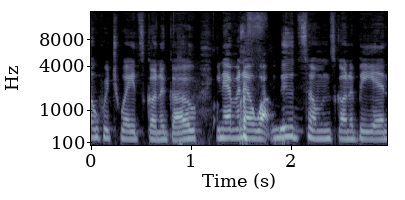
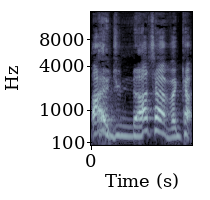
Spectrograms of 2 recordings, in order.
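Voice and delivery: mock upset, shocked, acted-out tone; 4 semitones higher, 3 dB louder than usual. Replaying to the other speaker how he reacted, mock-upset shocked denial. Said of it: "why, [name], are you so upset".

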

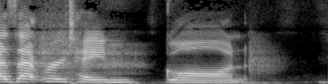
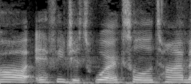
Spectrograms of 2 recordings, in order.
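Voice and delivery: ordinary talk, nothing marked

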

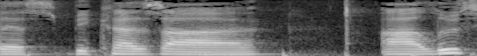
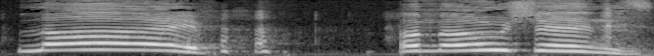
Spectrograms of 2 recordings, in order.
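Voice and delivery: high, ecstatic shouts. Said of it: "shouting random words".

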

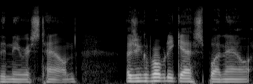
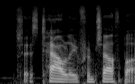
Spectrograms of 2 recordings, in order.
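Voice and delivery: usual speaking voice

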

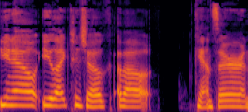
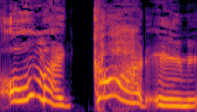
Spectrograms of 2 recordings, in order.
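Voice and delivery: acted, very slow, swooping, stunned laughing exclamation; 10 semitones higher than usual. Retelling how a woman and her husband reacted, imitating a shocked laugh. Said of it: "it was like a really shocked laugh".

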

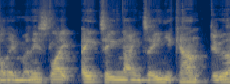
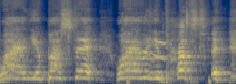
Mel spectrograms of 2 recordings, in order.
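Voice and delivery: play-acted, very high, shrill, piercing shriek; 6 dB louder than usual. Confessing to screaming when a player didn't pass, retelling own screaming. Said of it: "I started screaming".

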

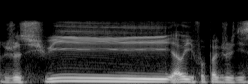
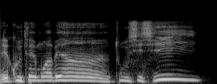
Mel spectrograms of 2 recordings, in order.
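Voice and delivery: solemn, booming stentorian voice, pitched up; 8 semitones higher than usual. A character bursts through the palace doors to address everyone, booming stentorian voice. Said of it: "je prends une voix de Stentor et je dis".

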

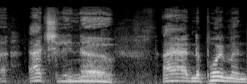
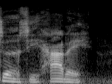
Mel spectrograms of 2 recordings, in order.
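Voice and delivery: ordinary talk, nothing marked

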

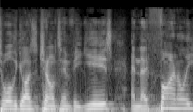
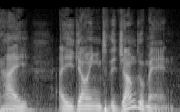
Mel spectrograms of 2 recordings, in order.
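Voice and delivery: ordinary talk

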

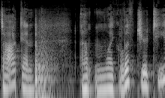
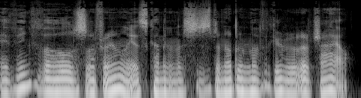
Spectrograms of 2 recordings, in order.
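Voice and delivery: put-on slurring voice; 3 semitones lower than usual. Retelling how Meredith Marks said something: Meredith Marks impression. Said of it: "the way she said it".

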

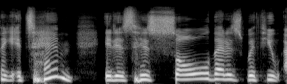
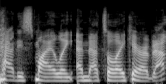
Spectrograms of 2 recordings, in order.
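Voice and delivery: ordinary delivery

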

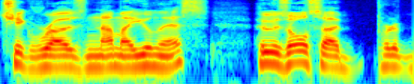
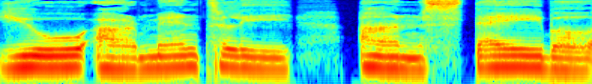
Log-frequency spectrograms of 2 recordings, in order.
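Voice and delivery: whispering voice. Retelling a champion's face-off taunt to a challenger: imitating someone whispering. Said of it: "just whispering it in her face".

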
